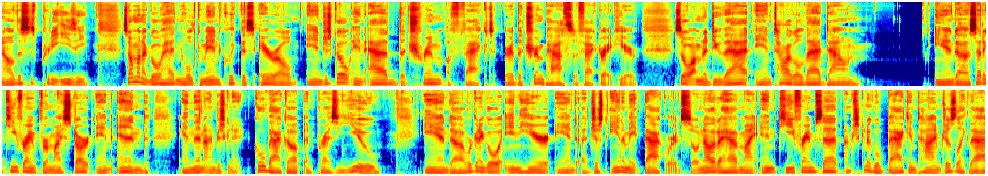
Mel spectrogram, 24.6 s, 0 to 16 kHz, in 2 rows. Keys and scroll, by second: 16.5 u, 17.9 z, 19.9 space, 20.3 v.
